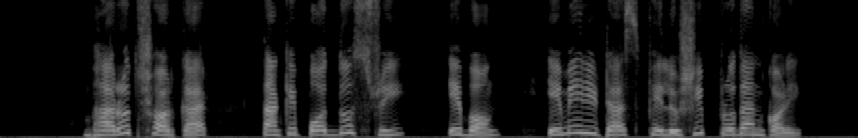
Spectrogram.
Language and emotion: Bengali, neutral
